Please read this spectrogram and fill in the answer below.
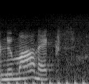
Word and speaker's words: mnemonics: early good night kelly remember mnemonics the monarch no no that's m n the m is silent thank you for a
